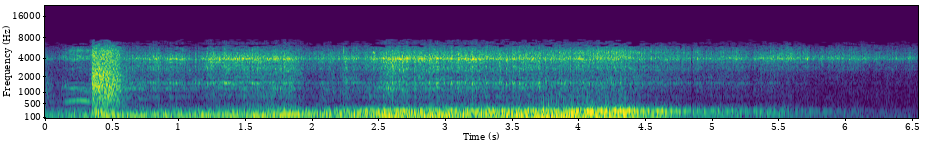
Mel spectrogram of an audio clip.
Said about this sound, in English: Wait a minute. There's a car in the alley there.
